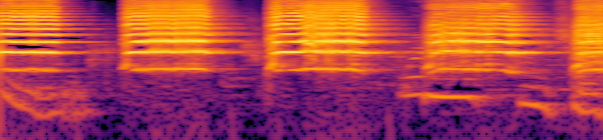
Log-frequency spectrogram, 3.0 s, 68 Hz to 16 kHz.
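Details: A 23-year-old female rescued umbrella cockatoo gives loud, harsh, piercing screams, about four in three seconds, each a drawn-out raucous blast with short gaps between.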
